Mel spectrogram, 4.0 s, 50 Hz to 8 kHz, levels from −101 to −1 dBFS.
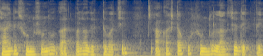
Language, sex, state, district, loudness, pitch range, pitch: Bengali, male, West Bengal, Paschim Medinipur, -17 LUFS, 110-125 Hz, 115 Hz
